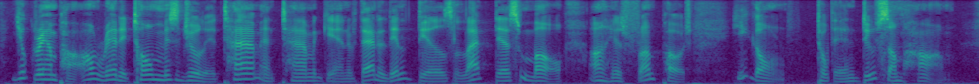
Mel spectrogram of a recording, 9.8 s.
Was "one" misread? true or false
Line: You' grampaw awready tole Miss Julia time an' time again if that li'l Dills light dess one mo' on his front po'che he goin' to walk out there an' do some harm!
true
